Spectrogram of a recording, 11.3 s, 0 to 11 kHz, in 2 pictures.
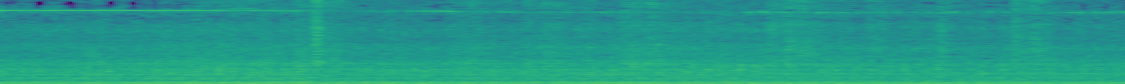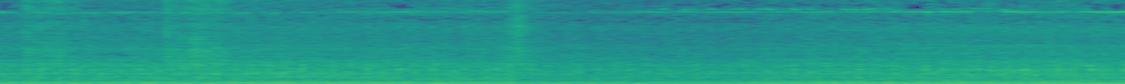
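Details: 2001 Jeep Cherokee at idle: steady thin high-pitched whistle throughout; not the exhaust manifold, found by spraying water on vacuum lines to be a leak in a cracked vacuum line.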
